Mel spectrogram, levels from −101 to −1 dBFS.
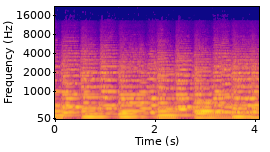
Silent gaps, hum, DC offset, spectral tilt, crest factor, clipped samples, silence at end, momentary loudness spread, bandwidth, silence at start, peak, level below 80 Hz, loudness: none; none; under 0.1%; -8 dB/octave; 12 dB; under 0.1%; 0 s; 4 LU; 8 kHz; 0 s; -2 dBFS; -30 dBFS; -16 LUFS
